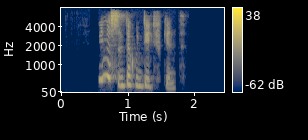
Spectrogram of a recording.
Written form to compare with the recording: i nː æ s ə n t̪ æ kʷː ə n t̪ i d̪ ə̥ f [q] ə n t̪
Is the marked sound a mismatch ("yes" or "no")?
yes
